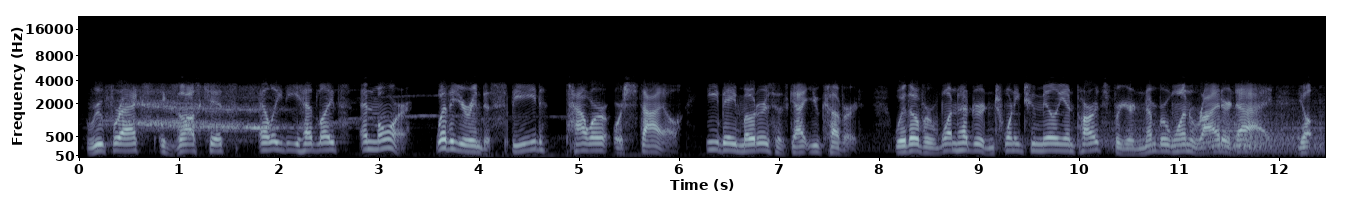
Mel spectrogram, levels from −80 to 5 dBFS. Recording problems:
phone-call audio; nothing above 3.5 kHz
traffic noise; noticeable; throughout; 10 dB below the speech

